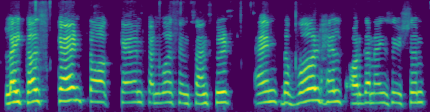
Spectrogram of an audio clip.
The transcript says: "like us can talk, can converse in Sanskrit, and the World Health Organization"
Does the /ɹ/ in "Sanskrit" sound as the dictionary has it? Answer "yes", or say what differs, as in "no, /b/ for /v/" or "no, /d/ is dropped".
yes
